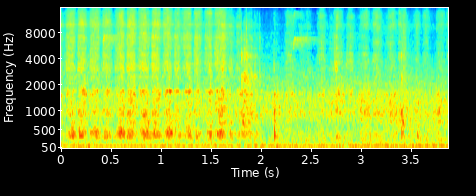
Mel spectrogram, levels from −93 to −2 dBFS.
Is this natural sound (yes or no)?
yes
